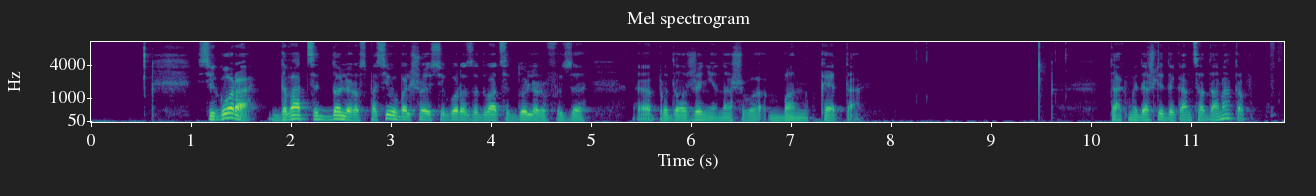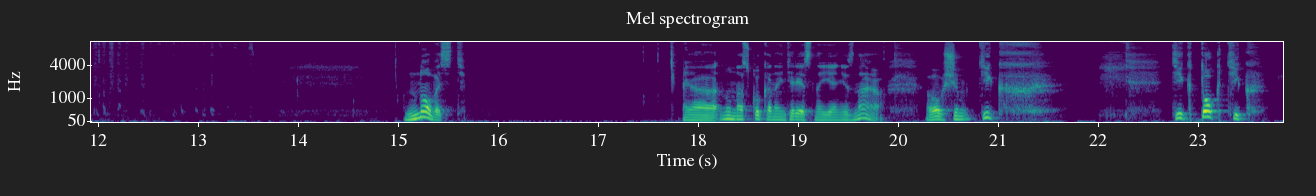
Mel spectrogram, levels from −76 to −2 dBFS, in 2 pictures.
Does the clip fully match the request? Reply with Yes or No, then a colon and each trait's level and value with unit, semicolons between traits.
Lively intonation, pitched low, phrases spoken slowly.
Yes: wide, 7.3 semitones; low, 105 Hz; slow, 80 wpm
